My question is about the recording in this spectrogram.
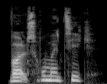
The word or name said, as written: voldsromantik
